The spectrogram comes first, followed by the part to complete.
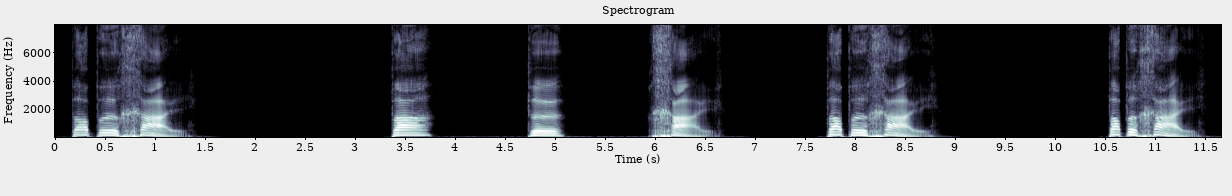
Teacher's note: There is a light emphasis on the last syllable.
